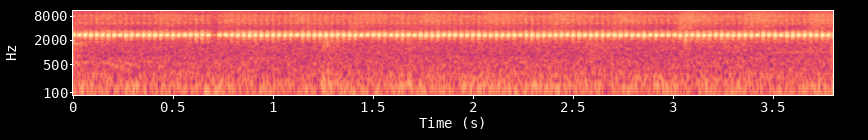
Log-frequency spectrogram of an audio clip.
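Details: A cricket at Taipei Botanical Garden, Taiwan, sings a steady, high, unbroken trill that holds one pitch throughout, over a low background rumble; recorded around 2006.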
